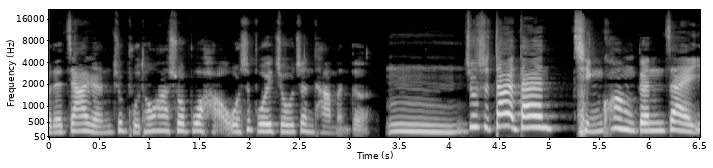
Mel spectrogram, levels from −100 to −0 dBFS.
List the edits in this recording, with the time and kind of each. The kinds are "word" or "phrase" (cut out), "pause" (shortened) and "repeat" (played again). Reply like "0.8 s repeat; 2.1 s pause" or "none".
3.3 s pause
